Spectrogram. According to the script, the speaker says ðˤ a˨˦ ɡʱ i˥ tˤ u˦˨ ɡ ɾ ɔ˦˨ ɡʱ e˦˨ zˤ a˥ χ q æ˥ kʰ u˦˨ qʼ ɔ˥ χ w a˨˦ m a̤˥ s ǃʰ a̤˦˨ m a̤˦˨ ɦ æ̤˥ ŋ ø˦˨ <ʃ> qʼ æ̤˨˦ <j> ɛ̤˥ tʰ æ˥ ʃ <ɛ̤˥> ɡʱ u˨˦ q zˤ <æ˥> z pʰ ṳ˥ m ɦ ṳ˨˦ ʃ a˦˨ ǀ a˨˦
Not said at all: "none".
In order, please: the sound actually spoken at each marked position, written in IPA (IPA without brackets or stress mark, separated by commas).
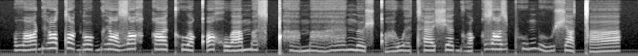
ʃ, w, ɛ˥, æ˥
